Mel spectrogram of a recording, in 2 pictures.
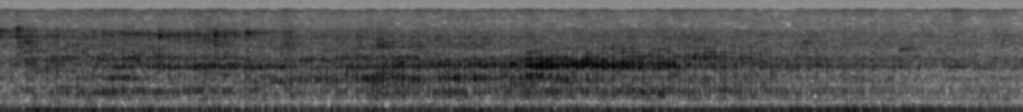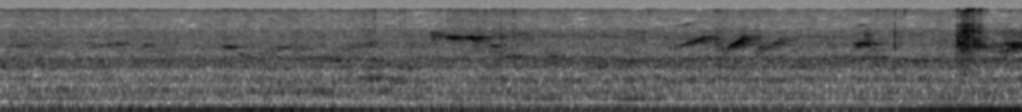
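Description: A steady low motor-like hum runs throughout, with a few short bird chirps in the second half.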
